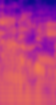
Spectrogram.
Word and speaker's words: McConaughey: I'm friends with Matthew McConaughey. What's his name? I'm saying it wrong. Matthew McConaughey.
